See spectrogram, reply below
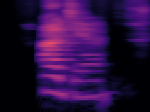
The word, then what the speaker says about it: Adyen: Is it Adyen? – Adyen.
